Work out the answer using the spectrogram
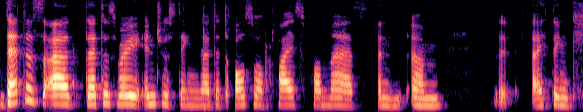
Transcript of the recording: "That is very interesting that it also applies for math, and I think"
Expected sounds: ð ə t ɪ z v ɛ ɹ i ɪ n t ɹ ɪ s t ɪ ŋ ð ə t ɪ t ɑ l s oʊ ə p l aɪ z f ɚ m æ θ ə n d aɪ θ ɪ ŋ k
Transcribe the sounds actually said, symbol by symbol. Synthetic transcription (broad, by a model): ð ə t ɪ z v ɛ ɹ i ɪ n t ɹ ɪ s t ɪ ŋ ð ə t ɪ t ɑ l s oʊ ə p l aɪ z f ɚ m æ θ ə n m aɪ θ ɪ ŋ k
